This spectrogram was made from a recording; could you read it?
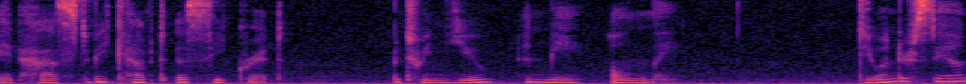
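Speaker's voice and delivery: stern, secretive, soft whisper.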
